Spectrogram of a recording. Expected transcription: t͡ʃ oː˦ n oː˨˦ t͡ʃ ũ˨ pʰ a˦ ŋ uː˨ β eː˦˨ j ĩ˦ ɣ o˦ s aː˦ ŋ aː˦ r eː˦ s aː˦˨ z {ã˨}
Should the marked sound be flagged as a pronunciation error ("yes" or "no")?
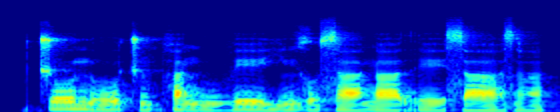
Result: yes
